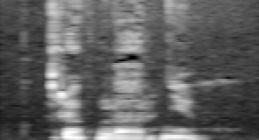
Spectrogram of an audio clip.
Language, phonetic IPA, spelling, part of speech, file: Polish, [ˌrɛɡuˈlarʲɲɛ], regularnie, adverb, LL-Q809 (pol)-regularnie.wav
